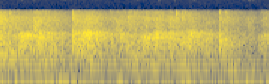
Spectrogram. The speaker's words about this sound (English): Everybody clap at Rob.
